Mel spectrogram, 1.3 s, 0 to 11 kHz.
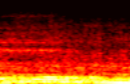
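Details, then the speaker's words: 59-plate BMW Z4 E89 sDrive 2.3i petrol, six-speed manual, fairly warm after eight miles: brief quiet, smooth low rumble after push-button start, no knocks or roughness; starts nicely, normal idle. "starts nicely all the warning lights will go out"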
